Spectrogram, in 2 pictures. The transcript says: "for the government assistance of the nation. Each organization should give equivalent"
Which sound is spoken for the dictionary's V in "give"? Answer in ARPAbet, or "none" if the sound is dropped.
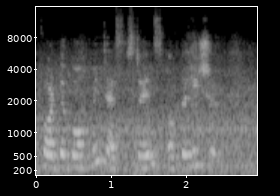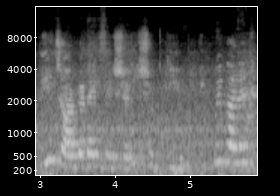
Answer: P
